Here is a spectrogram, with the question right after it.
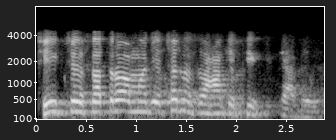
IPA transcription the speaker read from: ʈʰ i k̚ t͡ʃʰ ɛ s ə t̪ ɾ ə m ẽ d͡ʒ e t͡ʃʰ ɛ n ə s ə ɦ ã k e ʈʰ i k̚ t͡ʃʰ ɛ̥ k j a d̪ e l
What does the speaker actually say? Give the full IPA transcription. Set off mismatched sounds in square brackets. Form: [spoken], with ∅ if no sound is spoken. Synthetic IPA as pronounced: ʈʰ i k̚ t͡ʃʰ ɛ s ə t̪ ɾ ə m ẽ d͡ʒ e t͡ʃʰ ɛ n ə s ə ɦ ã k e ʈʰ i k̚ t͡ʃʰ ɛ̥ k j a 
